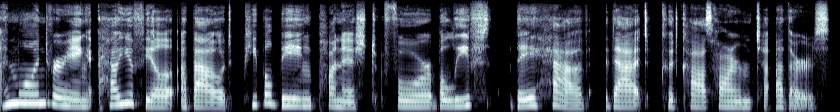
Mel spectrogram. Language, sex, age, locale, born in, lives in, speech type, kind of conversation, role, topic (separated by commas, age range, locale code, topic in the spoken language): English, female, 40-44, en-US, United States, United States, conversation, unstructured, none, Should I be punished for beliefs that hurt others?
